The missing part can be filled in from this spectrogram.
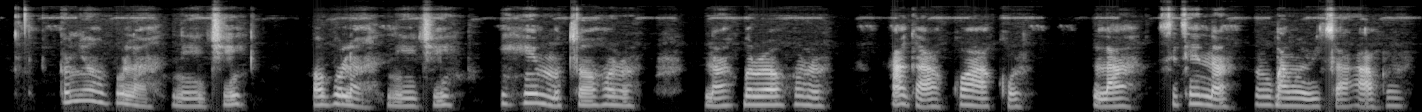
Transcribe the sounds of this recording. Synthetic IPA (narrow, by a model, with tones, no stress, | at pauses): o˦ɲe˦ɔ˦bʊ˦la˨ne˨d͡ʒi˦ | ɔ˦bʊ˦la˨ne˨d͡ʒi˦ | i˦ɦe˦mʊ˨tɔ˦ɦʊ˦ɾʊ˨ | na˨˦k͡pe˦ɾɔ˦ɦʊ˦ɾʊ˦ | a˦ɡa˨a˨kʷɔ˦a˨kʰʊ˨ | la˨ | si˦tʰe˦na˨ | ŋ͡m̩˦ɡ͡ba˦me˨ɾi˨ta˨a˨ɦʊ˦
